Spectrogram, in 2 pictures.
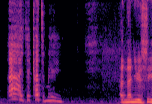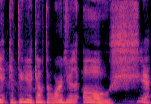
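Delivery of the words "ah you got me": tiny, very high, squeaky voice. Telling a shooting story, a tiny voice reacts to being hit: tiny voice. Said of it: "a tiny voice goes".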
